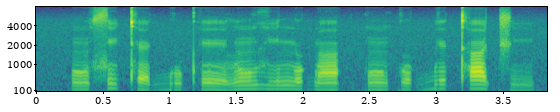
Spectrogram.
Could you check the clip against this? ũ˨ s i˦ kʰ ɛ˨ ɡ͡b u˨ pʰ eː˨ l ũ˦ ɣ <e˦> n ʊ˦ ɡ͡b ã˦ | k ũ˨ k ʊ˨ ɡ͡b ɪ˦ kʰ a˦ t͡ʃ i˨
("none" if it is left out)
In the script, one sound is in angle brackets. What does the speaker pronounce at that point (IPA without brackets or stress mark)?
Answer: i˦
